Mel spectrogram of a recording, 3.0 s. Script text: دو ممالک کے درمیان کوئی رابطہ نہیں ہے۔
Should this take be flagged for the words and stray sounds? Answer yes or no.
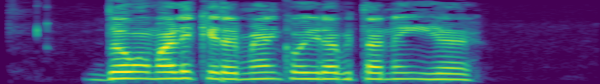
no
